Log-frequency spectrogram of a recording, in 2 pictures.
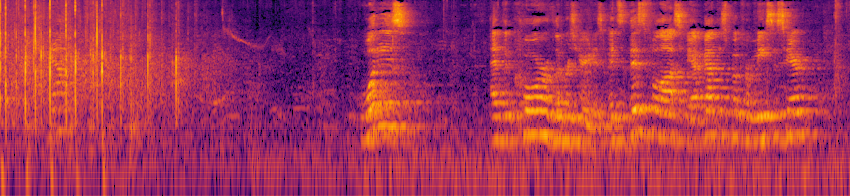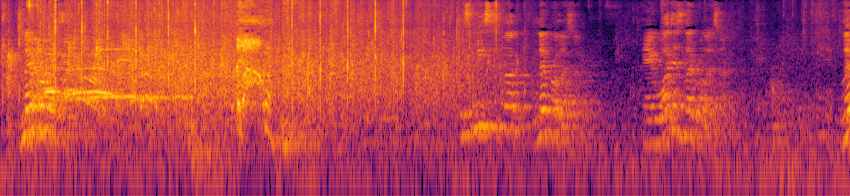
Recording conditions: busy venue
